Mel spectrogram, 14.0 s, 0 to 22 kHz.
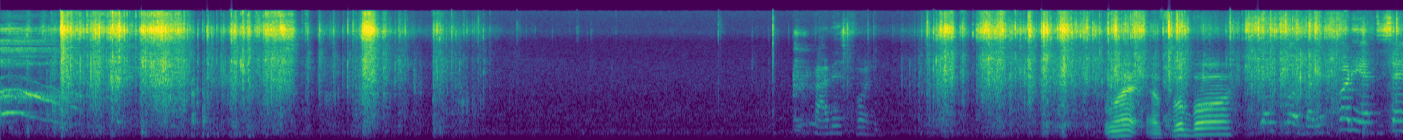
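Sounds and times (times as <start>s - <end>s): wrapping paper tearing and crumpling: 0.4s - 5.0s, 9.0s - 14.0s.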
